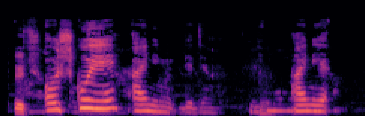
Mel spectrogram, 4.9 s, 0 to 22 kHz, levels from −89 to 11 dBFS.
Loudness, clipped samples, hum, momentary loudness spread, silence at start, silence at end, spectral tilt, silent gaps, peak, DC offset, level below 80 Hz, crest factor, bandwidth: -21 LUFS; under 0.1%; none; 23 LU; 0.2 s; 0.5 s; -4 dB/octave; none; -4 dBFS; under 0.1%; -78 dBFS; 20 dB; 11 kHz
